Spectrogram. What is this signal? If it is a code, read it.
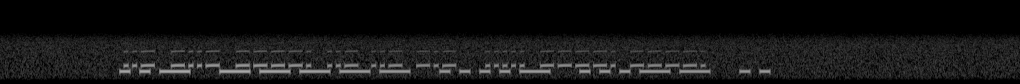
Morse code, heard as two keyed tones, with radio static. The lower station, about 12 wpm, 610 Hz: U043I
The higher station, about 28 wpm, 900 Hz: UX9UUK 599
